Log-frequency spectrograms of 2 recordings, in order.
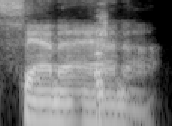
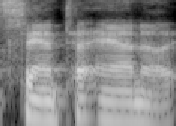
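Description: First: The t is dropped. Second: The t is clearly pronounced. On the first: It is how locals say the name. The speaker calls it right. "there are no T's either" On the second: It is how outsiders say the name. The speaker calls it wrong. "It's not Santa Ana"

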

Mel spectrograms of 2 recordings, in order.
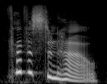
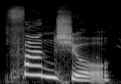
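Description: First: It is said as four syllables, featherston-how. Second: It is said as two syllables, fan-shaw. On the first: This is how the spelling reads letter by letter. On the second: This is how the name is actually said.

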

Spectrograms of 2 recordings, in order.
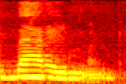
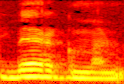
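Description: First: The name is pronounced the speaker's local way. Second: The name is pronounced the American way. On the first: "but we say Berryman" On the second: "They Americans say Bergman"

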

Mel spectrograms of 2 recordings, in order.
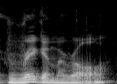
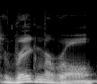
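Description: First: It is said with an extra 'a' after 'rig'. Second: It is said with three syllables, no extra vowel. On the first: "people often throw in an additional A in there" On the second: "its dictionary pronunciation is rigmarole"

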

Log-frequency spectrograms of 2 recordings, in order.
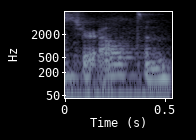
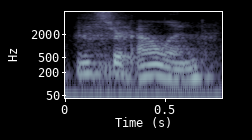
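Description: First: The T sound in the name is pronounced. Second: The T sound in the name is dropped.

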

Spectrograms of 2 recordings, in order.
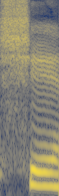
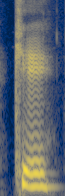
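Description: First: The word starts with an sh sound. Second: The word starts with a k sound. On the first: The speaker calls it wrong. "que em português seria che" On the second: The speaker calls it right. "em italiano o som do CHE é que"

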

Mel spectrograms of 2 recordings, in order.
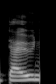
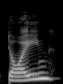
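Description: First: The vowel sounds like ow. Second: The vowel sounds like oi. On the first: "you don't say down" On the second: "you say doin"

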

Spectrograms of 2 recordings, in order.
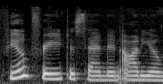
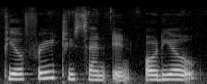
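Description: First: It is spoken in the speaker's usual accent. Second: It is spoken in a British accent.

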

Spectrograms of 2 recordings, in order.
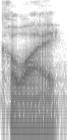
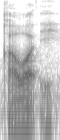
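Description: First: The name is said in an anglicized way. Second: The name is said in the Hawaiian way. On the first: This is the form the family used before. "instead of" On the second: This is the form the family has shifted to. "since we've pronounced them properly"

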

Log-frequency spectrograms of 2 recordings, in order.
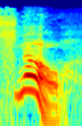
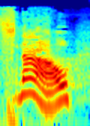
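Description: First: The vowel rhymes with the word no. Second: The vowel rhymes with the word now. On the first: The speaker calls it right. "it's snow" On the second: The speaker calls it wrong. "it's not snow"

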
